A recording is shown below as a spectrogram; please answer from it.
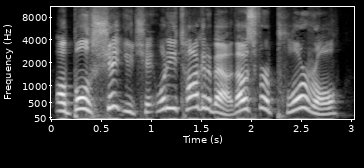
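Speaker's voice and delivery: loud, high-pitched objection; indignant protest. Real, not acted. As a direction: argue back hotly, pitch jumping up. Protesting a drinking-game call.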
